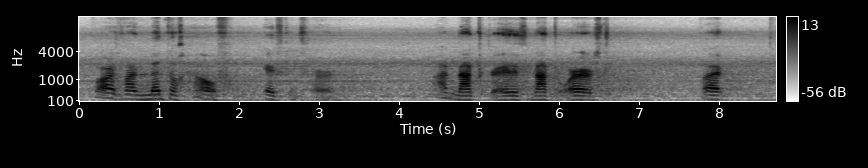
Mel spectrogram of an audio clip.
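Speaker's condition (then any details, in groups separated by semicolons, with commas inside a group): Parkinson's; speech impediment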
